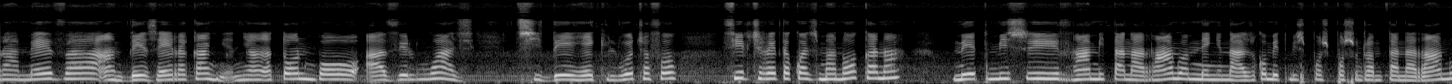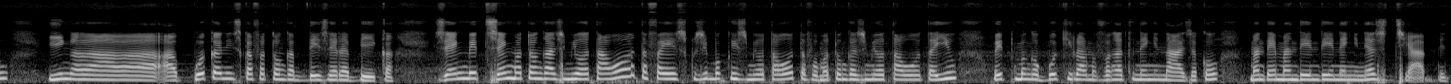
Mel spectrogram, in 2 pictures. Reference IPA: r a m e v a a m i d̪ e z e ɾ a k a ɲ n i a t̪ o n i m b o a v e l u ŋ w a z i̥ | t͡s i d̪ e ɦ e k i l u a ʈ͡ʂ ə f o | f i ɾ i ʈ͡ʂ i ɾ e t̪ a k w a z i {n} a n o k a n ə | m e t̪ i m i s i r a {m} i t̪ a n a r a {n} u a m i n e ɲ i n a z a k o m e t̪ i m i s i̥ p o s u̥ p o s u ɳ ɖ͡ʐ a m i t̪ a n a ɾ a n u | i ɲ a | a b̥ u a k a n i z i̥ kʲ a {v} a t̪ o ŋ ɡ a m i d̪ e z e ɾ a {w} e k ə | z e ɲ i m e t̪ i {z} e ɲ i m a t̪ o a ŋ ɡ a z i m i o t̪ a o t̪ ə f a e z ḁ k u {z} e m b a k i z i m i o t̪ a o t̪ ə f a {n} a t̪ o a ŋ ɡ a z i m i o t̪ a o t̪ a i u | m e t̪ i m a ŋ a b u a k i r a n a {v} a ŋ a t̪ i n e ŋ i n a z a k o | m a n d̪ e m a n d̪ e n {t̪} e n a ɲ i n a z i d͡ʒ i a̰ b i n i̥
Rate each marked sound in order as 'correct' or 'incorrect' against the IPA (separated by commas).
incorrect, correct, correct, incorrect, incorrect, correct, correct, incorrect, correct, incorrect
